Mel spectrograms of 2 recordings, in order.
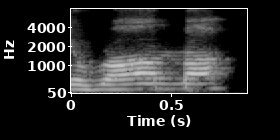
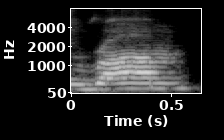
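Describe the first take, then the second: First: The word ends with a final a vowel. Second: The word ends without the final vowel. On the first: This is the traditional Sanskrit form. "in Sanskrit, you would say" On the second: This is the modern form. "whereas you'd say"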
